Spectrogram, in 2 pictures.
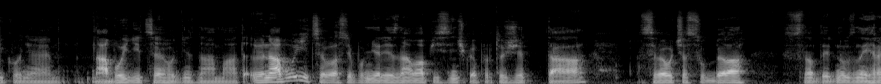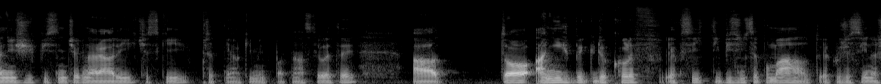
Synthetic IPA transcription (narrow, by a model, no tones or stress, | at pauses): ikoɲɛna̰ːbo̞jɲɪt͡sɛɛɦo̞dɲɛznaːmaːt̪naːbojɲɪt͡sɛjɛvlast̪ɲɛp̬omɲɛɾɲɛznaːmaːpiːsɲɪt͡ʃkapɾot̪oʒɛt̪a | svɛːɦot͡ʃasubɪla | snat̪jɛdnowznɛjɦɾaɲɛjʃiːxpiːsɲɪt͡ʃɛknaɾaːdɪit͡ʃɛskiːpr̥ɛt̪ɲɛakiːmɪpat̪naːt͡scɪlɛt̪ɪʔa | t̪o̞ʔa̰ɲiʒbɪɡdokʰolɪfjʔa̰ksɪt̪iːpiːs̬ɲɪt͡sɛpomaːɦalja̰koʒɛsɪjina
